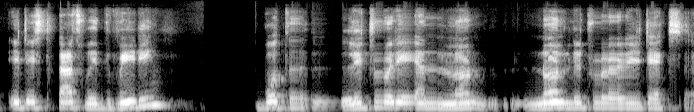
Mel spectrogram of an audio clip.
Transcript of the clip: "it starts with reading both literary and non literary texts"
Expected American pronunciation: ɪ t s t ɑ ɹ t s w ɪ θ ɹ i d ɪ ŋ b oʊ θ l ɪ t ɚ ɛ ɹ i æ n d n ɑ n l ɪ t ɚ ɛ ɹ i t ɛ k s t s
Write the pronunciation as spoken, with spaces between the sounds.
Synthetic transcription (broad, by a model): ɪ t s t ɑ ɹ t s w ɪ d ɹ i d ɪ ŋ b oʊ t l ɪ t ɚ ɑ ɹ i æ n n n ɑ n l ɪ t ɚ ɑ ɹ i t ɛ k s s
